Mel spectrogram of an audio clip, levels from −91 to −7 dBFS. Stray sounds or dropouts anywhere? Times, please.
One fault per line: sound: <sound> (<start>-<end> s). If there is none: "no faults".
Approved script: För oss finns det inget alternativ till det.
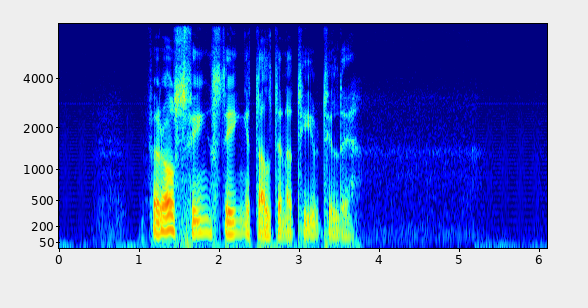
no faults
